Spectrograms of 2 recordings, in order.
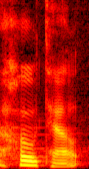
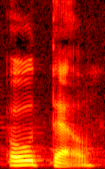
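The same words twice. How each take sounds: First: The word starts with an audible H sound. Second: The word starts with no H sound. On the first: The speaker calls it wrong. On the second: The speaker calls it right.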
